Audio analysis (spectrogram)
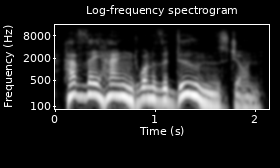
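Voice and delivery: high-pitched, anxious question; mildly alarmed boy. A narrator's reading. Boy questions servant about a hanged man, mild alarm.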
